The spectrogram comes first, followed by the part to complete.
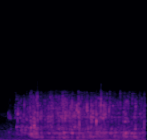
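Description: Water sloshing and running in a bucket as a hand and a metal tumbler move through it and lift back out, water running off them.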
